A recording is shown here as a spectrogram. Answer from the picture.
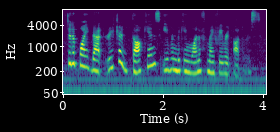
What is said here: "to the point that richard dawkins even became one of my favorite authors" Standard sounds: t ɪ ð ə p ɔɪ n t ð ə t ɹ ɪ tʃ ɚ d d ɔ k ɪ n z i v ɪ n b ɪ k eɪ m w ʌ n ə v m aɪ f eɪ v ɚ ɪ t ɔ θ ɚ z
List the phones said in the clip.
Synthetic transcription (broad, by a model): t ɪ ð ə p ɔɪ n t ð ə t ɹ ɪ tʃ ɚ d d ɔ k ɪ n z i v ɪ n b ɪ k eɪ m w ʌ n ə v m aɪ f eɪ v ɚ ɪ t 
